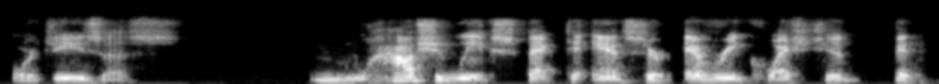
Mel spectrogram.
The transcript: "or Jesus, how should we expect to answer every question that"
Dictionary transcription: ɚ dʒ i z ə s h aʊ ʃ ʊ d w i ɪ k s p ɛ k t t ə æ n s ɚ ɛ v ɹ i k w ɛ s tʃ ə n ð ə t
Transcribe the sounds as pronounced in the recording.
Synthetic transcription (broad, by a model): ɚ dʒ i z ə s h aʊ ʃ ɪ d w i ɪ k s p ɛ k t t æ n s ɚ ɛ v ɹ i k w ɛ s tʃ ə n ð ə t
